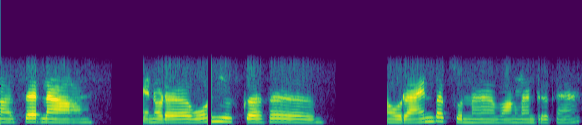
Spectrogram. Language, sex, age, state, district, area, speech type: Tamil, female, 30-45, Tamil Nadu, Tiruvarur, rural, conversation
